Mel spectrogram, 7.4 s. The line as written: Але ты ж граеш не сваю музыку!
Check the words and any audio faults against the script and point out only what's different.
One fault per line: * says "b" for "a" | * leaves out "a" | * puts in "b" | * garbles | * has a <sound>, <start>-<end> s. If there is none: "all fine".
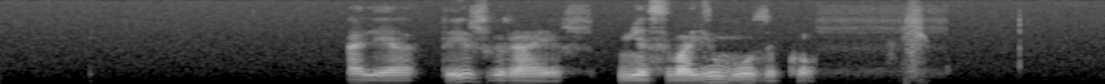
* has a sneeze, 5.9-6.2 s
